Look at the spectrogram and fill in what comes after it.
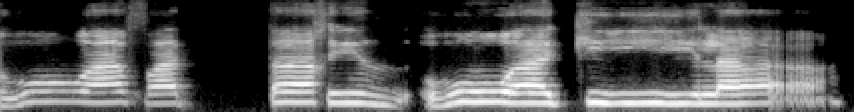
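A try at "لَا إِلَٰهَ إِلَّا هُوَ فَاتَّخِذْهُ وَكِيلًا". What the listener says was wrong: Karena buru-buru nggak menyiapkan nafasnya, disiapkan dulu nafasnya ya, disiapkan dulu nafasnya. Ya, lam sukun, tahan inhirab bainiyahnya sedikit lagi ya. Jadi jangan terburu-buru, selesaikan dulu lam sukunnya. Ya, lam sukunnya. Lalu al-jaufnya Masya Allah sudah bagus yang mad jaisnya ya. Jadi enggak terputus di tengah ya. Sempurnakan lagi lam sukunnya. Boleh wakaf di illa, nanti ulang dari atau tidak dari la ilaha illa huwa.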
